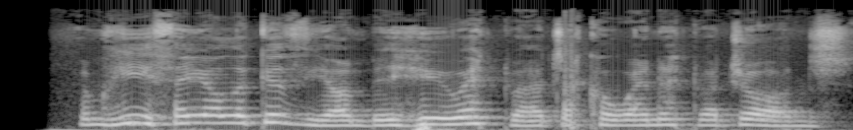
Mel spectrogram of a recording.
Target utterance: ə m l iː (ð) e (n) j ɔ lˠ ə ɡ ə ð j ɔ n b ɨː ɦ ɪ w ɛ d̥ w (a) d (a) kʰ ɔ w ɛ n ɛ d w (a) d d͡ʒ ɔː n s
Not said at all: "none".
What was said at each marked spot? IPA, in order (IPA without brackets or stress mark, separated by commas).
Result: θ, none, a, a, a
